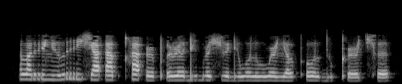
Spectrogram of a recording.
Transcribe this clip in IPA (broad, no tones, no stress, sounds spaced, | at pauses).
lˠ ə r ʏ lʲ o l r i ɕ a ʔ a b qʰ ə ʔ ə˞ pʼ ɵ ɭ ə d i b ə˞ ɕ ʏ d ʏ w o l u w ə˞ lʲ ə lˠ kʼ o l d u kʼ ə˞ t͡ɕʰ ə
